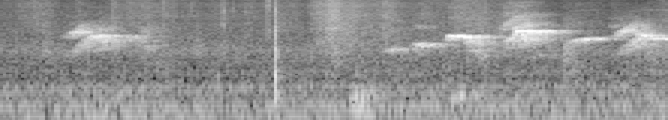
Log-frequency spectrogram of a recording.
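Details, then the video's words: Pet cockatiel singing indoors: short whistled chirps, some rising, others sliding down, quickening into a closer run of notes near the end. "Burung Parkit Australia / Cockatiel"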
